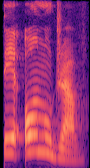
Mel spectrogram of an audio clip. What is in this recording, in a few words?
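"тэ он уджав", Komi, female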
